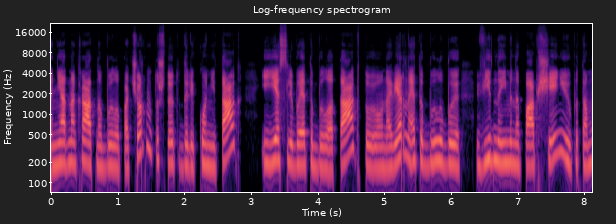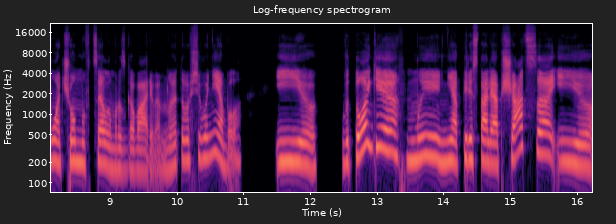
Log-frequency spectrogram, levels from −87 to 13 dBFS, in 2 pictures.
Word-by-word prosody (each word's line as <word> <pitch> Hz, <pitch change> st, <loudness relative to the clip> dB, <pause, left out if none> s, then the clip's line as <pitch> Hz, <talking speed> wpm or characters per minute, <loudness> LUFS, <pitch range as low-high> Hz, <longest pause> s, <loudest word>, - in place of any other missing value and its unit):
неоднократно 190 Hz, 0 st, +2 dB
было 170 Hz, 0 st, -4 dB
подчеркнуто, 240 Hz, -, -3 dB
что 195 Hz, -, -4 dB
это 190 Hz, -2 st, -5 dB
далеко 180 Hz, +2 st, -4 dB
не 170 Hz, -2 st, -5 dB
так. 315 Hz, -, +4 dB, 0.3 s
И 195 Hz, -, -4 dB
если 200 Hz, 0 st, +1 dB
бы 185 Hz, +1 st, -1 dB
это 180 Hz, +1 st, 0 dB
было 165 Hz, -2 st, -3 dB
так, 290 Hz, -, +4 dB
то, 165 Hz, -2 st, -4 dB
наверно, 200 Hz, +9 st, +1 dB
это 205 Hz, +2 st, -1 dB
было 200 Hz, +3 st, -1 dB
бы 185 Hz, -2 st, -2 dB, 0.2 s
видно 205 Hz, +4 st, -2 dB
именно 195 Hz, -1 st, -2 dB
по 180 Hz, 0 st, +3 dB
общению, 215 Hz, +7 st, 0 dB
и -, -, -5 dB
по -, -, -9 dB
тому, 190 Hz, +4 st, -3 dB
о 200 Hz, -, 0 dB
чём 200 Hz, +1 st, -1 dB
мы 195 Hz, -, -2 dB
в -, -, -20 dB
целом 185 Hz, -5 st, -1 dB
разговариваем. 155 Hz, -1 st, -4 dB
Но 160 Hz, -, -5 dB
этого 210 Hz, +3 st, -4 dB
всего 230 Hz, +2 st, -4 dB
не 245 Hz, -2 st, 0 dB
было. 200 Hz, +2 st, -7 dB, 0.5 s
И 200 Hz, -3 st, 0 dB, 0.4 s
в 200 Hz, -, -2 dB
итоге 295 Hz, -, +4 dB
мы 230 Hz, +2 st, 0 dB
не 200 Hz, 0 st, +1 dB
перестали 215 Hz, -1 st, +2 dB
общаться 265 Hz, -, +3 dB
и 195 Hz, -4 st, -2 dB
195 Hz, 165 wpm, -22 LUFS, 180-215 Hz, 0.5 s, так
